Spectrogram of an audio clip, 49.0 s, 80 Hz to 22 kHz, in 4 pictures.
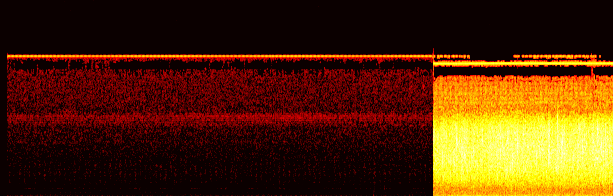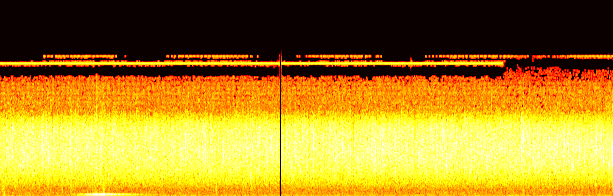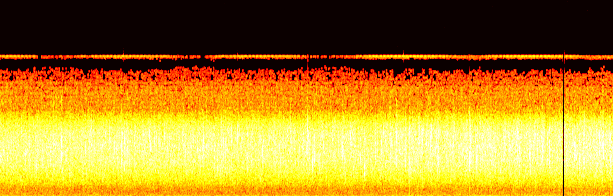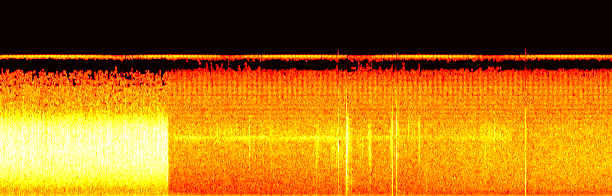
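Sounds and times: steady hissing noise: 8.7 - 16.6
low hum: 13.6 - 16.0.

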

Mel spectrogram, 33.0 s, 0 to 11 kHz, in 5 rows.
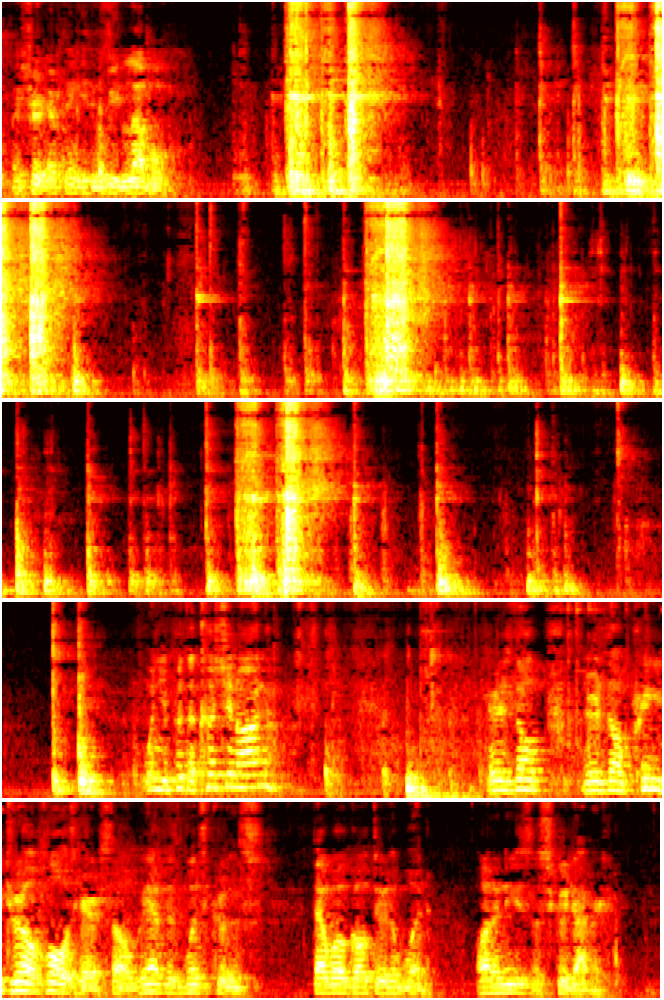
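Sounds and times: cordless drill driving bolts: 2.8 - 4.0, 6.1 - 7.5, 10.1 - 11.3, 15.5 - 16.6
metal frame clicks and knocks: 11.0 - 15.6.

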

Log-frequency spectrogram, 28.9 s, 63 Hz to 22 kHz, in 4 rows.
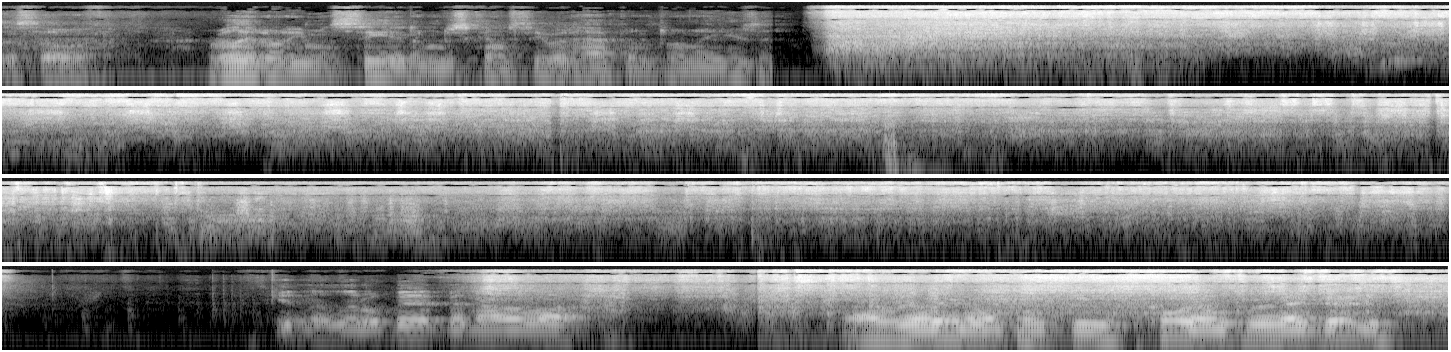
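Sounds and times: compressed gas duster hissing: 4.0 - 21.8, 24.0 - 28.9.

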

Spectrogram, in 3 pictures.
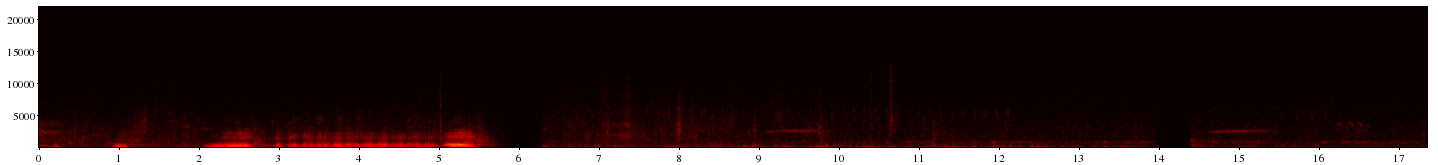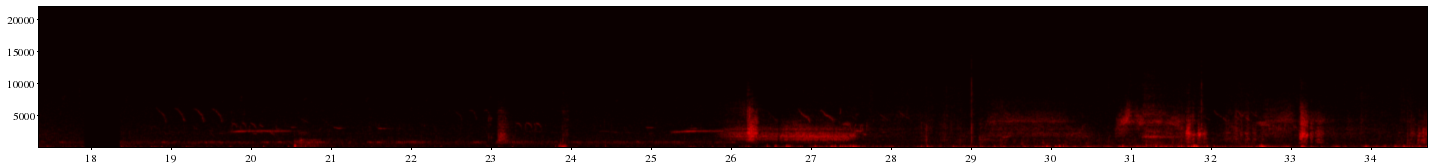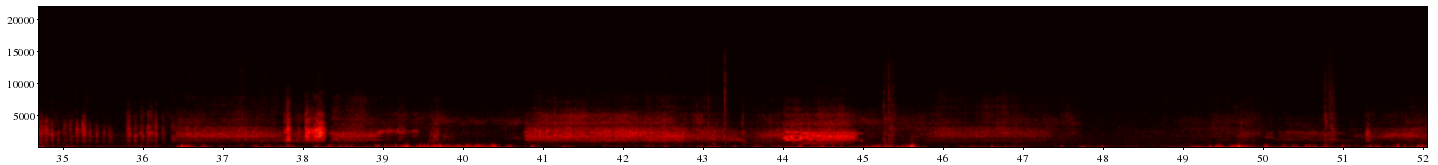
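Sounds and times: birds chirping and trilling: 0.0 - 8.0, 9.0 - 14.0, 14.6 - 17.8, 18.7 - 47.8, 48.4 - 52.0
vultures calling harshly: 25.8 - 27.6, 29.1 - 33.5, 34.4 - 40.0, 40.6 - 47.7, 48.5 - 52.0.

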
